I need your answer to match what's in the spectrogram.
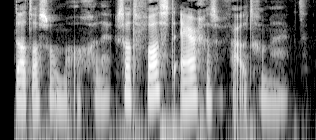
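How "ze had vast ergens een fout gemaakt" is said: ordinary delivery, nothing marked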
